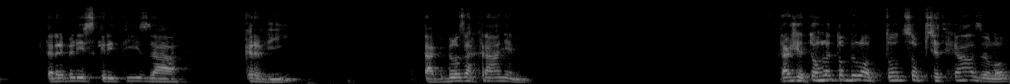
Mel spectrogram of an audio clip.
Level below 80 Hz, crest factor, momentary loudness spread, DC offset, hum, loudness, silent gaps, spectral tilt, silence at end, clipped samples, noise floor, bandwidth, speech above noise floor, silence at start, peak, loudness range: -80 dBFS; 22 dB; 12 LU; under 0.1%; none; -38 LUFS; none; -3 dB/octave; 0 s; under 0.1%; -89 dBFS; 16 kHz; 51 dB; 0.45 s; -18 dBFS; 5 LU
